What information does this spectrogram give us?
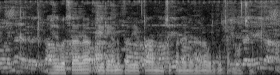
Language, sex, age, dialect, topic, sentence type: Telugu, male, 25-30, Telangana, agriculture, question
